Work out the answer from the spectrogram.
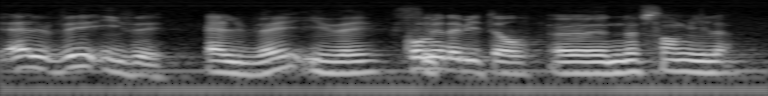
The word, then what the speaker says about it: Lviv: Lviv, Ça s'écrit L-V-I-V.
